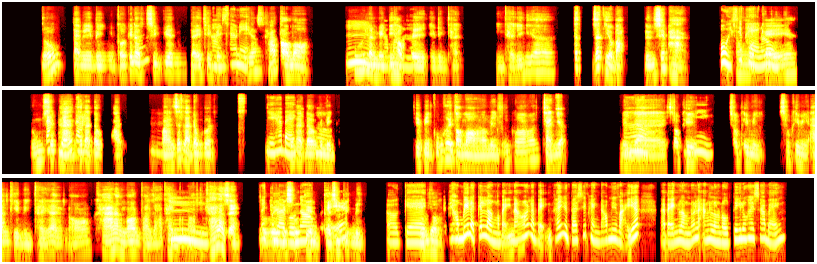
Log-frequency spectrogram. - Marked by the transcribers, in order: tapping; sniff; other background noise
- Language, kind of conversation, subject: Vietnamese, podcast, Bạn có thể kể về một món ăn đường phố mà bạn không thể quên không?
